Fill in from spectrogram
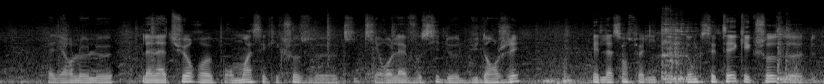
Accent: Paris, Île-de-France, France; En tant que parisien, je n'ai jamais senti de racines. C'est difficile de s'enraciner dans une ville aussi cosmopolite et qui n'a pas de visage

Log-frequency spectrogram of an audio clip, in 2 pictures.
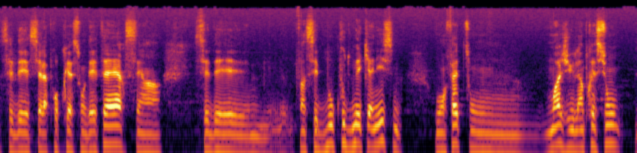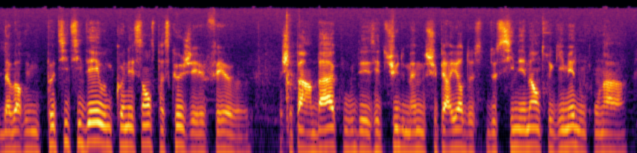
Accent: Limoges, Nouvelle-Aquitaine, France; moi, j'ai grandi à Limoges

